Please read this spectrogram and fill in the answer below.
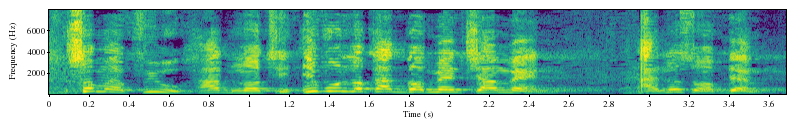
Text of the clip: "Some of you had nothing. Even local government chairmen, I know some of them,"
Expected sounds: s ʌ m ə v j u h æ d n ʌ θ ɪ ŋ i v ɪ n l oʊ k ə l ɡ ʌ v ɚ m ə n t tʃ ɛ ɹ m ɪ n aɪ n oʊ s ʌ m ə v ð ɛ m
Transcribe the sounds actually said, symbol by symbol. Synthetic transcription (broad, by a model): s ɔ m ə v j u h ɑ d n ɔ t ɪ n i v ɪ n l oʊ k ə l ɡ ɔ v m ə n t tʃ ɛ m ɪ n aɪ n oʊ s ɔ m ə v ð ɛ m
